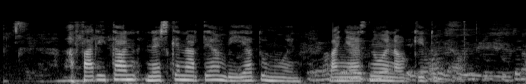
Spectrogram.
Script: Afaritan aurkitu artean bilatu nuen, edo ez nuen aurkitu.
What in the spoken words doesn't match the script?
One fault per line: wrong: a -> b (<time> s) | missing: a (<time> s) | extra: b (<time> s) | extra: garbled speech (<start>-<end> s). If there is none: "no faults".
wrong: aurkitu -> nesken (1.5 s)
wrong: edo -> baina (3.3 s)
